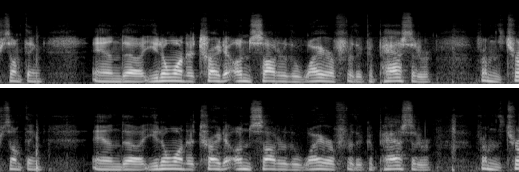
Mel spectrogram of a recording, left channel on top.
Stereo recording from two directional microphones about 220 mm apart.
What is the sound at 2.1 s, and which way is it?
Speech, 5° right (ahead or behind).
